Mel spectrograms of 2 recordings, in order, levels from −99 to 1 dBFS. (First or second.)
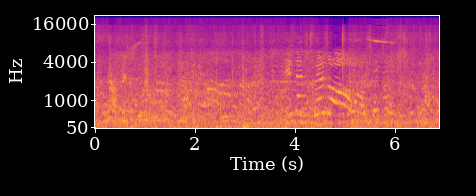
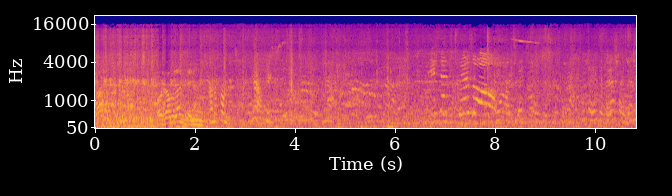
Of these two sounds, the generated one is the second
